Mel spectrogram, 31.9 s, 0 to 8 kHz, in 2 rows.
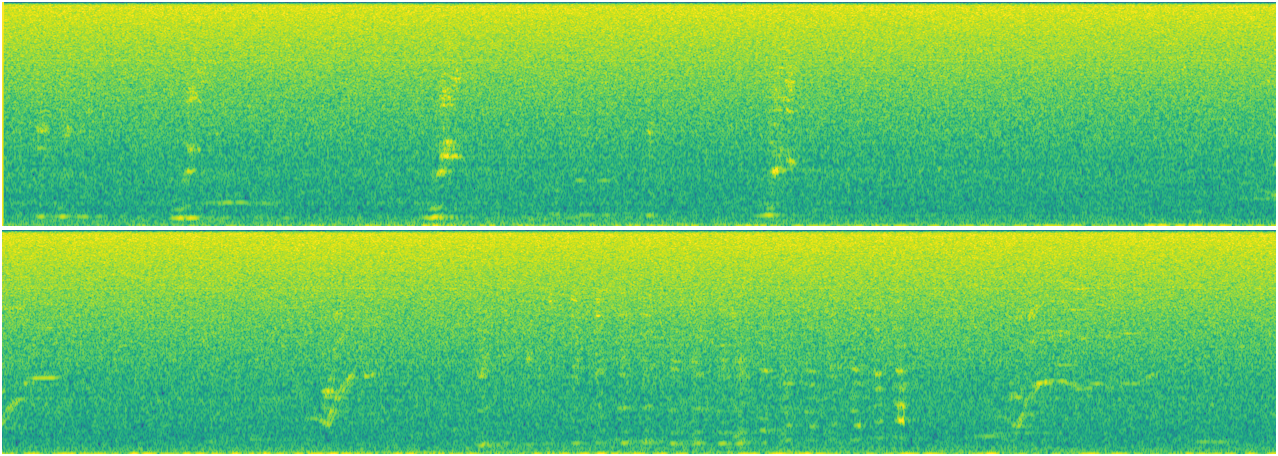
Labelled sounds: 5.5	5.8	humpback whale, 0.80 to 1.2 kHz
9.6	10.0	humpback whale, 0.80 to 1.0 kHz
16.3	16.6	humpback whale, 0.96 to 1.1 kHz
19.9	20.4	humpback whale, 0.80 to 1.2 kHz
28.8	29.1	humpback whale, 0.80 to 1.0 kHz

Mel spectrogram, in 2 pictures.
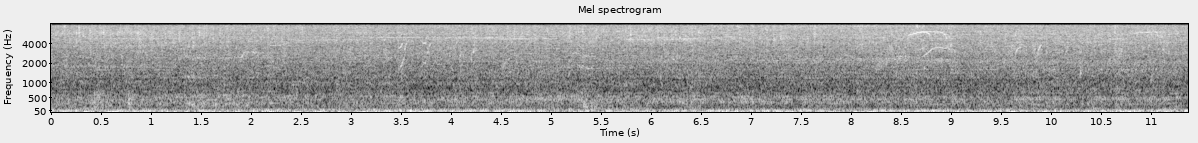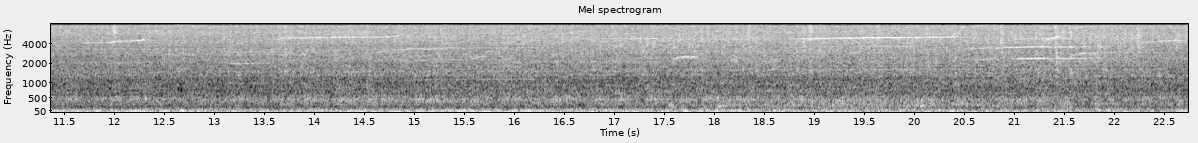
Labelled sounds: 13.5	15.4	killer whale, 2.6 to 5.9 kHz
17.5	17.9	killer whale, 2.3 to 3.9 kHz
20.5	21.9	killer whale, 1.4 to 7.1 kHz

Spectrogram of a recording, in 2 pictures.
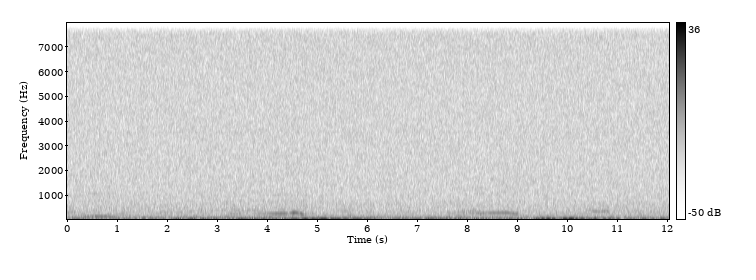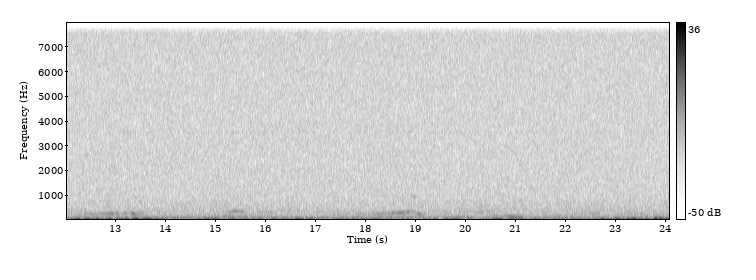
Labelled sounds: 0.4	0.6	humpback whale, 0.99 to 1.1 kHz

